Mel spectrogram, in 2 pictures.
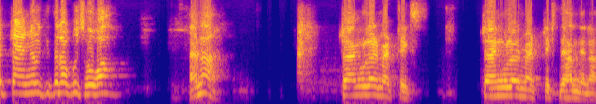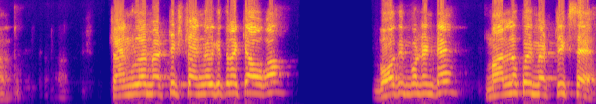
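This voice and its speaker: A man with a rather high voice teaches a math class. He talks quickly by his own account, repeats key words and keeps addressing the students kindly. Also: fairly bright tone. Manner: admits speaking fast. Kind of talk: live online class lecture.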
